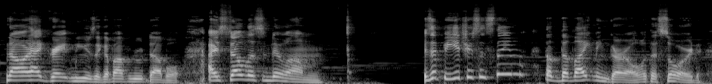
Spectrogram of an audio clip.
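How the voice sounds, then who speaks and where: Guy doing casual tier list commentary, kinda high voice, pitch jumps all over, halting and rambly, faint music behind. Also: huge pitch swings, fairly bright tone. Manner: rambling, halting, self-correcting. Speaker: video host ranking visual novels.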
